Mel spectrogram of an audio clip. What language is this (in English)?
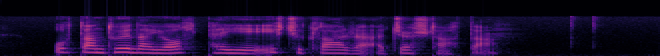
Faroese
